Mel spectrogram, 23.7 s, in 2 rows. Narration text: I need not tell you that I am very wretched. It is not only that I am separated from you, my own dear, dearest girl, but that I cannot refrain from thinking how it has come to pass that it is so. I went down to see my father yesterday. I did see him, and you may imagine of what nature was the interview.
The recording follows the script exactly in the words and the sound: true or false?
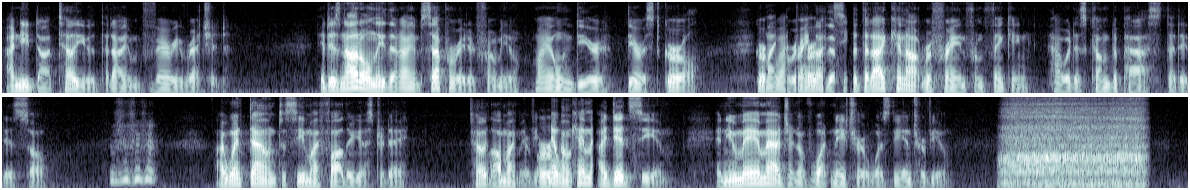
false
